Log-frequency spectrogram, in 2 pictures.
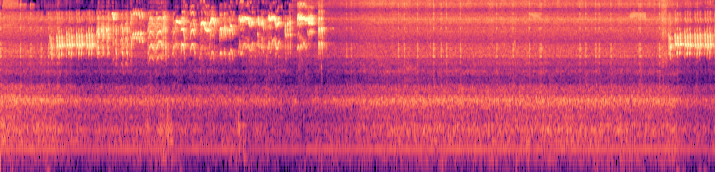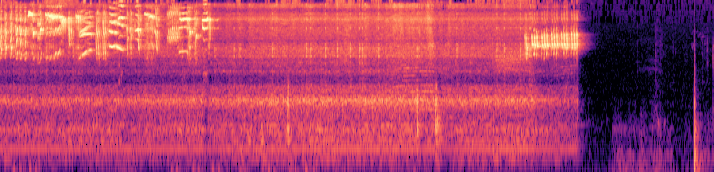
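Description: Bird song: two long bursts of high, rapid chirps and trills, then a brief third burst, each over a steady low engine-like hum that cuts off abruptly near the end.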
